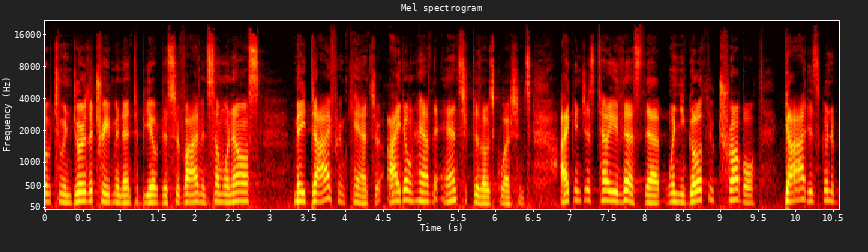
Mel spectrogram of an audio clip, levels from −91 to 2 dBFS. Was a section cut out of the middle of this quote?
no; 0 cuts

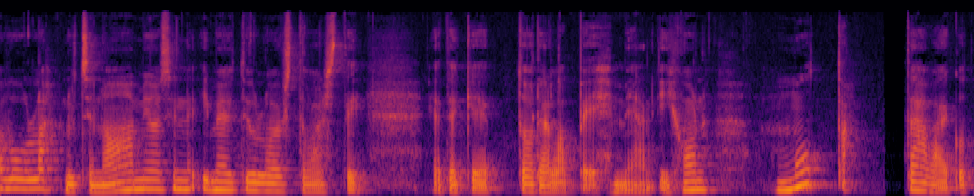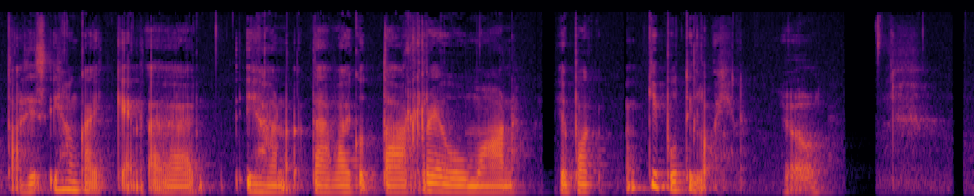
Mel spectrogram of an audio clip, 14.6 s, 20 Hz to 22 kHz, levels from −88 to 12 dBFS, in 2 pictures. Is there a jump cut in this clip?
yes; 2 cuts; at 8.4 s, 11.4 s

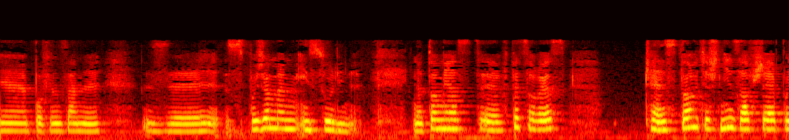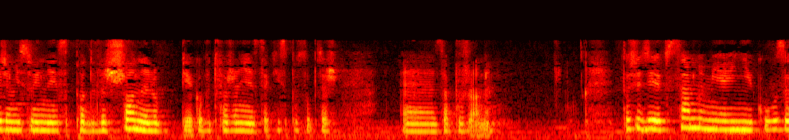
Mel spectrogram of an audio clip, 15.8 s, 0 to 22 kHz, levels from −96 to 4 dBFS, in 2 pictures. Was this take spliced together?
yes; 2 cuts; at 4.1 s, 14.0 s

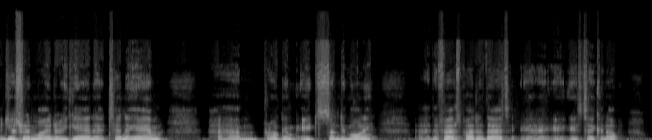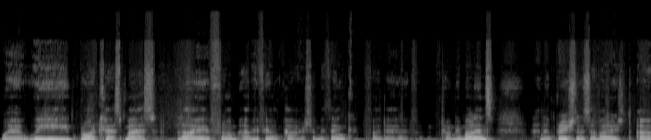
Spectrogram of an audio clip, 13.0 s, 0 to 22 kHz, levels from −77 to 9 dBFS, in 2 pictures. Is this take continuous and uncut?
yes; 0 cuts

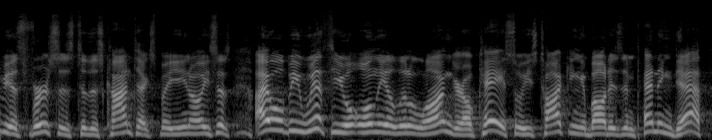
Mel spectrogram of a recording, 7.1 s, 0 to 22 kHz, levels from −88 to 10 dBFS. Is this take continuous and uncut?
yes; 0 cuts

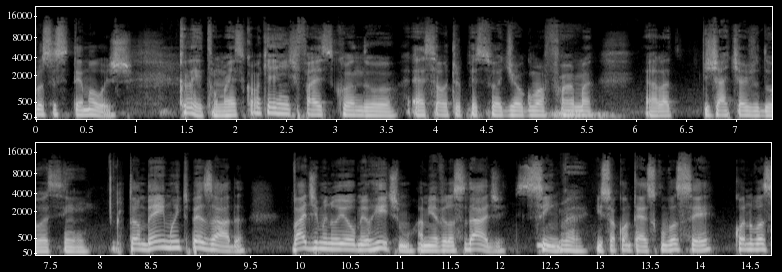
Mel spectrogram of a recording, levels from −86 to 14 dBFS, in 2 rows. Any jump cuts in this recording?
yes; 2 cuts; at 8.2 s, 12.9 s

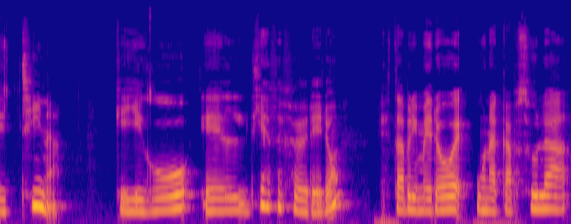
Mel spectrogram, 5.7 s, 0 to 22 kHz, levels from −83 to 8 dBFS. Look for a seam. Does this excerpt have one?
yes; 1 cut; at 3.7 s

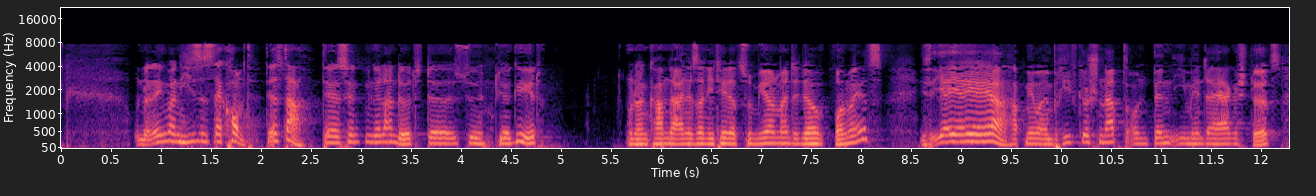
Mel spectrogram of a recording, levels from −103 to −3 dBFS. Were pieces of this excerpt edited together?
yes; 1 cut; at 7.7 s

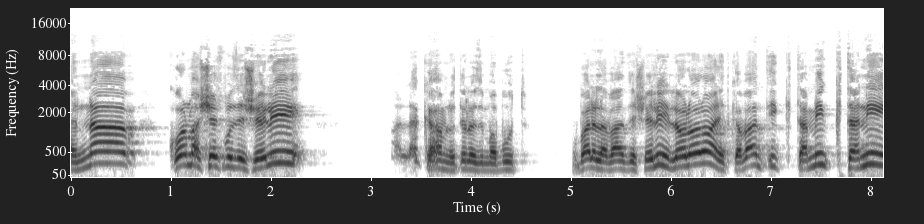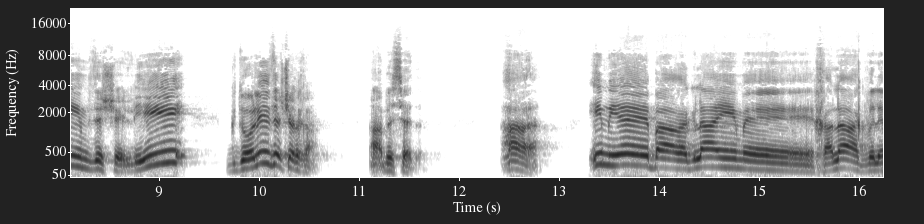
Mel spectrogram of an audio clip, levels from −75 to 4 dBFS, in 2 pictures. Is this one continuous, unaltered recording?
no; 1 cut; at 4.9 s

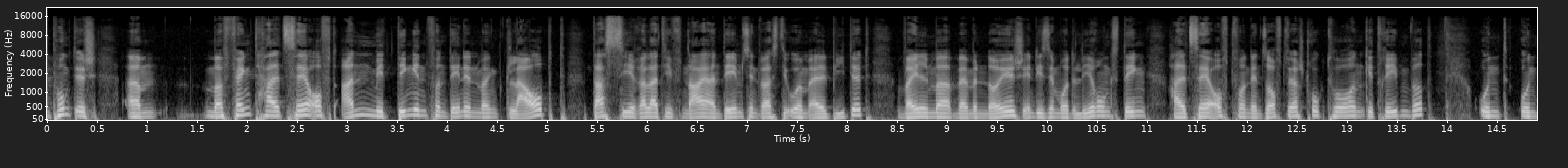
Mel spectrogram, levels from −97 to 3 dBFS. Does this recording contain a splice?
yes; 1 cut; at 13.2 s

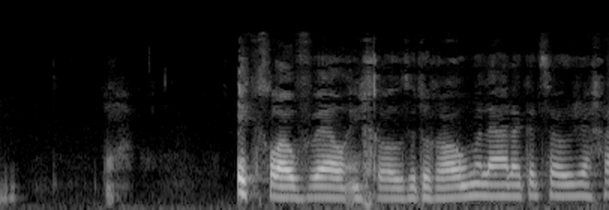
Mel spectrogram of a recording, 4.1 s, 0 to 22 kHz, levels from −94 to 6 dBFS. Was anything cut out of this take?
no; 0 cuts

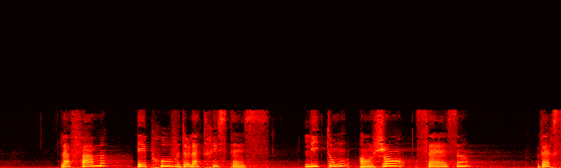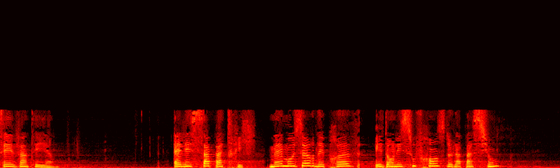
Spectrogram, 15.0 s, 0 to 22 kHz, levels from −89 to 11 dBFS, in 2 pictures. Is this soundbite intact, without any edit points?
no; 3 cuts; at 1.7 s, 9.7 s, 11.0 s

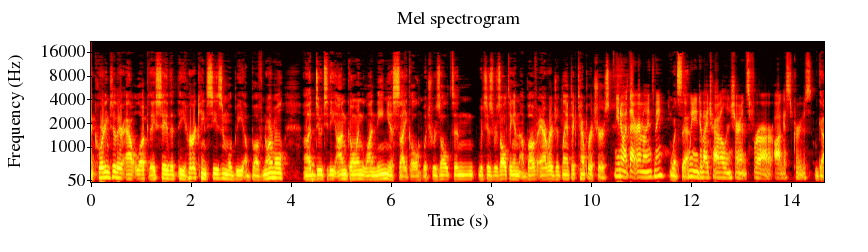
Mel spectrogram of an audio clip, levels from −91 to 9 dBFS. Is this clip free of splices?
yes; 0 cuts

